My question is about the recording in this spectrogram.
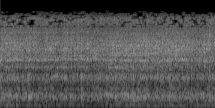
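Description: Beef sizzling and bubbling in a covered wok on high heat as the pan juices boil off: a steady hiss under the glass lid.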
